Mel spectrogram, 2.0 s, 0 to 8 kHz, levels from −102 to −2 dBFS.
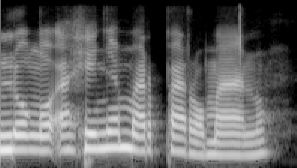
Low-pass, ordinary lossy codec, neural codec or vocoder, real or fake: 7.2 kHz; none; autoencoder, 48 kHz, 128 numbers a frame, DAC-VAE, trained on Japanese speech; fake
